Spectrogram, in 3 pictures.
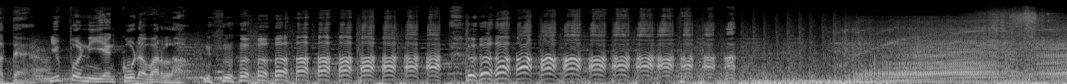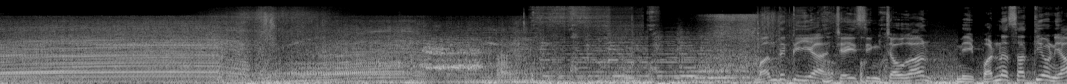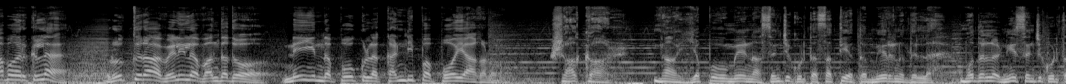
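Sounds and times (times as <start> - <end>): cartoon motorcycle engine revving: 8.2 - 16.7.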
